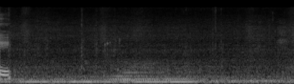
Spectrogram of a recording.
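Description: A low, steady motor hum that swells and then fades out about three seconds in.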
